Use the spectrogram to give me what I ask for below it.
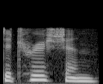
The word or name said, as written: detrition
